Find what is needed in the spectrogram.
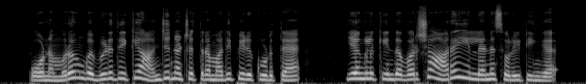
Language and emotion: Tamil, sad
